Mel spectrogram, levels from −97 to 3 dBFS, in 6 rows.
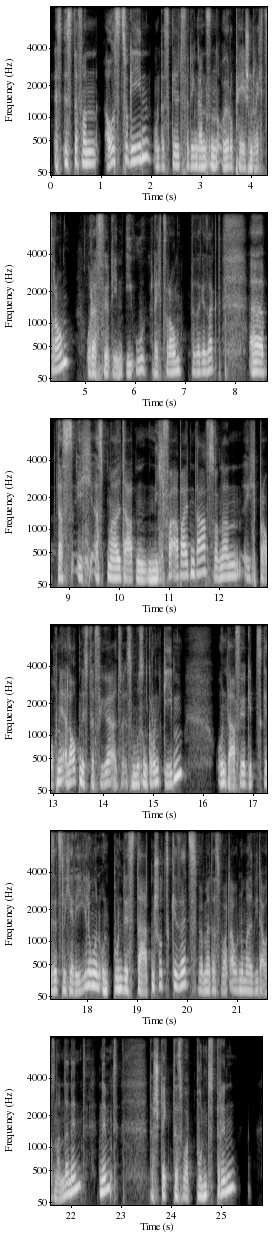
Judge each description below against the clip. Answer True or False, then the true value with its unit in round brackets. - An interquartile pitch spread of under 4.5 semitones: False (5.0 semitones)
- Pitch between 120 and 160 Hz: True (135 Hz)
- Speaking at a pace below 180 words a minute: True (140 wpm)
